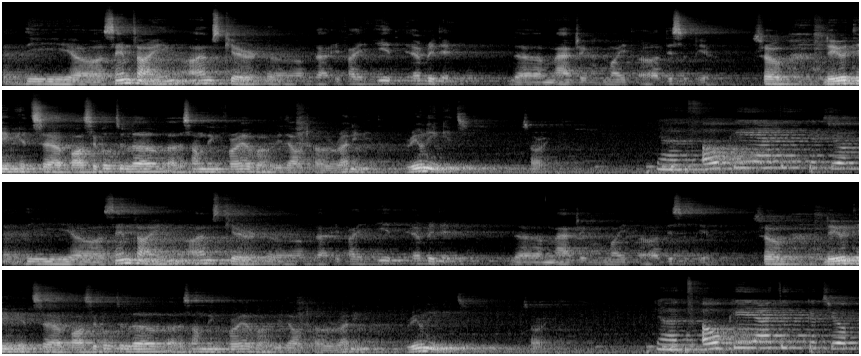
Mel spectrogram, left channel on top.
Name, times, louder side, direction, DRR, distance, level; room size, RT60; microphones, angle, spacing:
voice 1, 0.0-4.6 5.1-7.1 7.5-12.3 12.6-13.2 13.9-14.0 15.0-15.1, left 2 dB, 65° left, 1.3 m, -23 dB
sound 1, 7.7-16.0, equal, 80° right, 2.8 m, -44 dB
voice 2, 15.1-17.0, right 2 dB, 55° right, 1.4 m, -22 dB
24.5 x 16.5 x 8.9 m
head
